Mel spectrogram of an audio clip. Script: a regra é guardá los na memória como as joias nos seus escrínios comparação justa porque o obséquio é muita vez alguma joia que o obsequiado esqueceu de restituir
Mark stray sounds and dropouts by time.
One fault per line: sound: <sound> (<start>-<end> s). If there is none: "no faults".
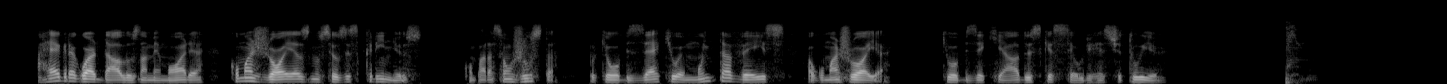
sound: thud (12.9-13.2 s)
